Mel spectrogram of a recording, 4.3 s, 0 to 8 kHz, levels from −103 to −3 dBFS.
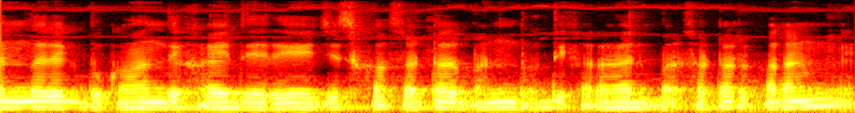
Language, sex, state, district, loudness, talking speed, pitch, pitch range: Hindi, male, Uttarakhand, Uttarkashi, -15 LUFS, 250 wpm, 105 Hz, 100-110 Hz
